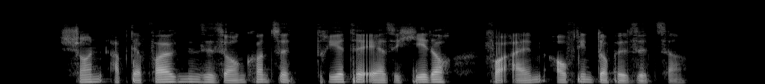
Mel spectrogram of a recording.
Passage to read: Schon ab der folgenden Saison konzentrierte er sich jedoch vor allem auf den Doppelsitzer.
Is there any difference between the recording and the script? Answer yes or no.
no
